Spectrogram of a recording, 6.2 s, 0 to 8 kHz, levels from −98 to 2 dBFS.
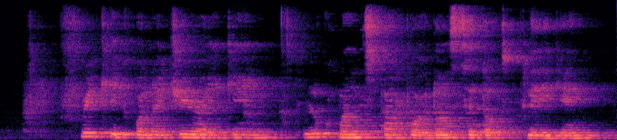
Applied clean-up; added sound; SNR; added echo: none; none; none; reverberation time 0.8 s.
